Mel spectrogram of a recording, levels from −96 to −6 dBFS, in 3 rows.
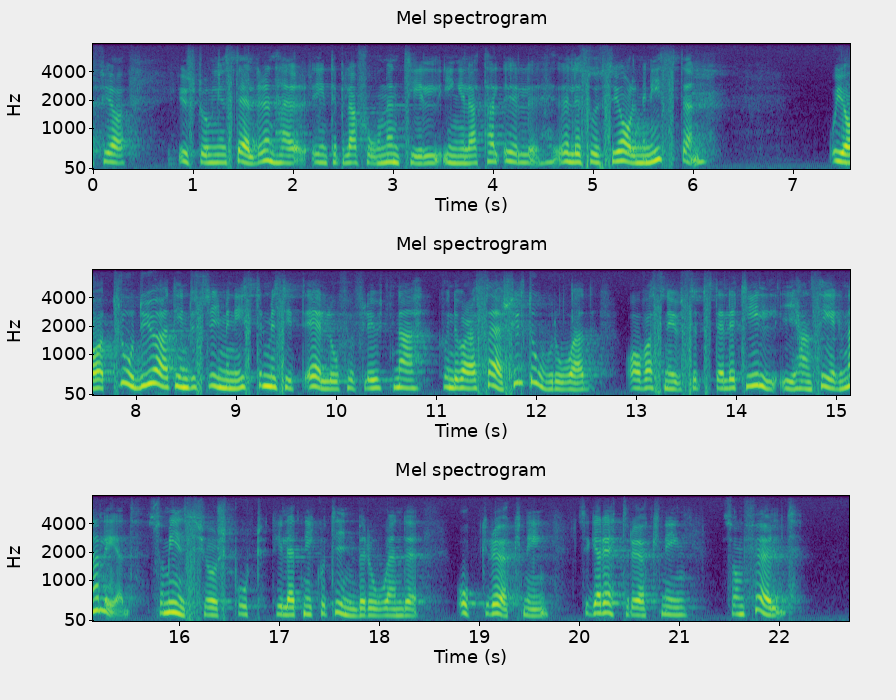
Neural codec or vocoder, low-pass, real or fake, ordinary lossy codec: none; none; real; none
